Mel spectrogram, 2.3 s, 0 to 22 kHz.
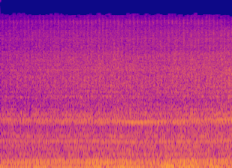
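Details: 2004 VW Golf 2.0 idling after the new A/C belt install (old cracked belt had squealed with A/C on), compressor off; seems quieter. Steady low hum with a faint even tone and no belt squeal or chirp: normal idle.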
